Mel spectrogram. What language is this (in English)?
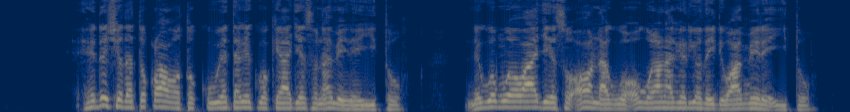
Kikuyu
